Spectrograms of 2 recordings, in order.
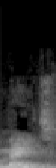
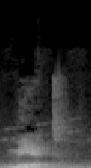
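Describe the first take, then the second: First: The vowel sounds like 'ay'. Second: The vowel sounds like 'ear'. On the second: "pronouncing the A sound as an ear"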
